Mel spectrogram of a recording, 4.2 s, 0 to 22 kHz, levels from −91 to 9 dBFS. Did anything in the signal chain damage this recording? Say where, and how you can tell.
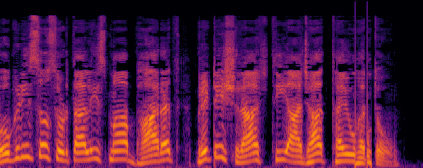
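Yes. At the codec stage, the speech was likely passed through HE-AAC compression at a low bitrate, around 24 kbps by the sound of it. Throughout, the treble above the coded band is rebuilt by band replication and stops dead near 14.9 kHz, so sibilants sound gritty and metallic.

At the buffer or network stage, chunks play out of order between 3.56 and 3.72 s. A block arrived late and plays three blocks behind its proper place, which fits 40 ms chunks. The speech briefly jumbles, with three hard joins.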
